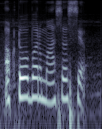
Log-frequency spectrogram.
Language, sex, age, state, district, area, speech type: Sanskrit, female, 30-45, Maharashtra, Nagpur, urban, spontaneous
